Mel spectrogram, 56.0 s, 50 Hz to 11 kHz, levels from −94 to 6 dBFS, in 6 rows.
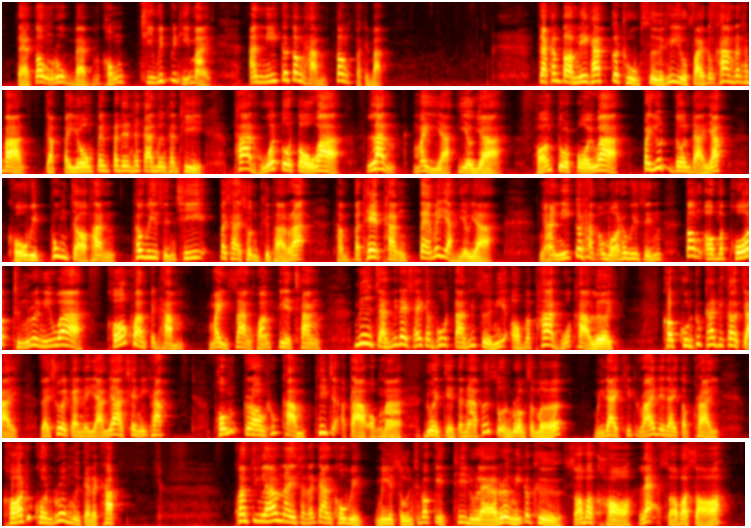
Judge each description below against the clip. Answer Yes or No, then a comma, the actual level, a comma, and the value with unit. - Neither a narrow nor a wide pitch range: No, wide, 7.4 semitones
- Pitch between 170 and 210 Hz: Yes, high, 190 Hz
